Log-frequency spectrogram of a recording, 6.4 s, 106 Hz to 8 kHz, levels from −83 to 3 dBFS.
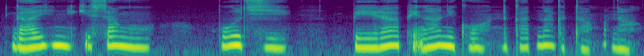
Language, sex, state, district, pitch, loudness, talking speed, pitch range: Garo, female, Meghalaya, West Garo Hills, 220 Hz, -15 LUFS, 65 wpm, 205-245 Hz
